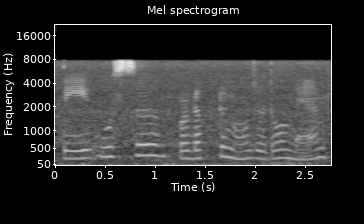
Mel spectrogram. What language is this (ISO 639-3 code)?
pan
